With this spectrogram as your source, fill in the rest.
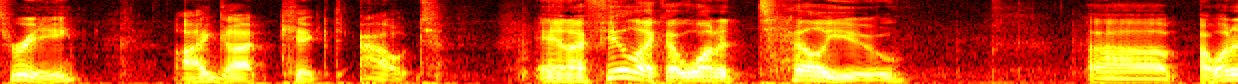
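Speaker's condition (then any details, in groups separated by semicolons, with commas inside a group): No condition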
